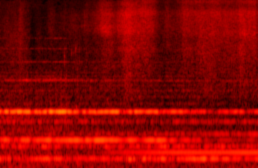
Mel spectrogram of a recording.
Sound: iron hisses

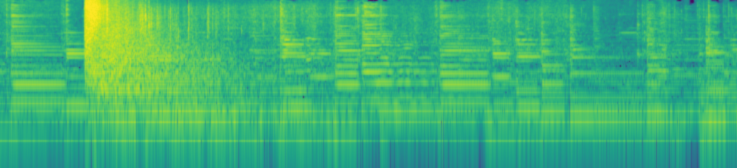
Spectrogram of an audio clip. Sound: gunshot

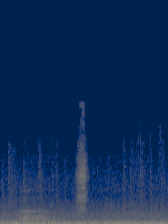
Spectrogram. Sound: sniffle

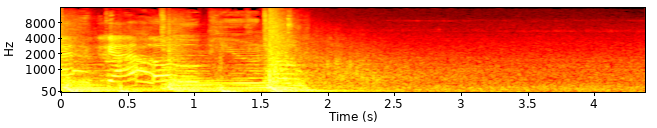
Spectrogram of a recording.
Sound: gunshot

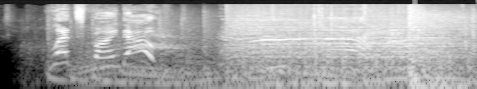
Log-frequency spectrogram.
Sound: grunting

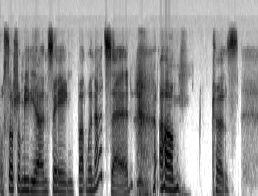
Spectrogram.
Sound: laughs

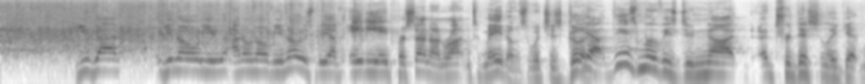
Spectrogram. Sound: cheers and applause

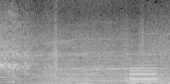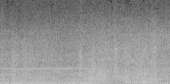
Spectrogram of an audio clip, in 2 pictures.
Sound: strimmers whirring; horn honks

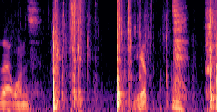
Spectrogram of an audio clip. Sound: wood clattering

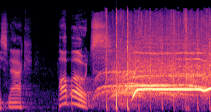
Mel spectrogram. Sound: applause

